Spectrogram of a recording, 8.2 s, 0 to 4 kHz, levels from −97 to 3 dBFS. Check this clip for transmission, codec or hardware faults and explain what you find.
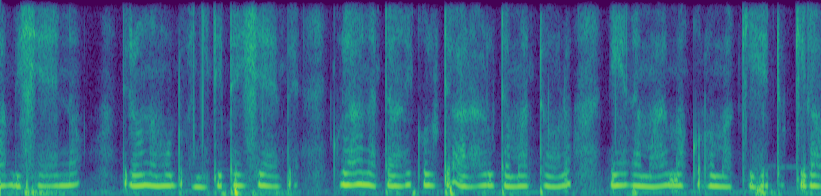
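One fault is present: aliasing, running through the whole clip. The speech was resampled to a lower rate without an anti-aliasing filter, which fits a drop to 8 kHz sampling with a fold point at 4 kHz. Energy that lay above 4 kHz was mirrored back below it as spurious, unrelated frequencies, sitting roughly 20 dB under the speech. Sibilants come out gritty and metallic, and the spectrum stays dense right up to the 4 kHz edge instead of rolling off.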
